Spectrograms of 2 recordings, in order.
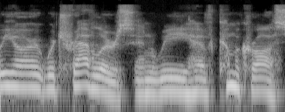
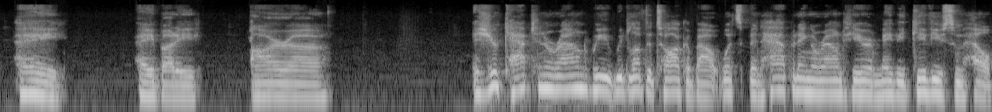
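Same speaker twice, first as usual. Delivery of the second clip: syrupy, saccharine, sugary-sweet, over-nice friendly voice. Retelling a story, the speaker imitates their sister with mock saccharine sweetness. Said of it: "I put on the most saccharine personality".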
